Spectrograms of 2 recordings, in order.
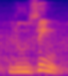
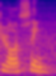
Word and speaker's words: losing: Lose, base form is lose, lose, loses, lost, losing. What is pronounced? Losing, not lossing.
